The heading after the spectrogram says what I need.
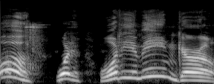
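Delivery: put-on loud, booming, slow Scottish accent. Quoting Donald Pleasence's line from the film Phenomena: Donald Pleasence Scottish accent. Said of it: "Awesome Scottish accent".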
